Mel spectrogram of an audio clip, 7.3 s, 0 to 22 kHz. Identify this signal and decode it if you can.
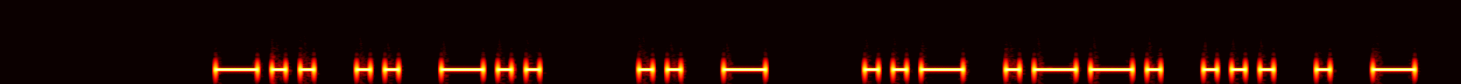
Morse code, heard as a keyed tone, about 17 wpm, 700 Hz. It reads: DID IT UPSET
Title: Sentences from Top 1000 Words - Review Part 5 - 17wpm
